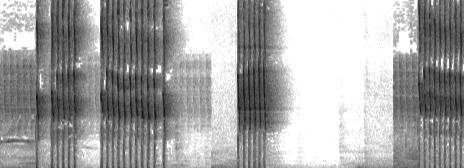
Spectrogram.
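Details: Ashy tailorbird lure call: short, insistent bursts of quick, high, metallic chips, each burst a second or less, separated by silent gaps, with a soft high buzz leading into some bursts.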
